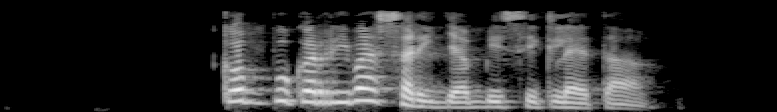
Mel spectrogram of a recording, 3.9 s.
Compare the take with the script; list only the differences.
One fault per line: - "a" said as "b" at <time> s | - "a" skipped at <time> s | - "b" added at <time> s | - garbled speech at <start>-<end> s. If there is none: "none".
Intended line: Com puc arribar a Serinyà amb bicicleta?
none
